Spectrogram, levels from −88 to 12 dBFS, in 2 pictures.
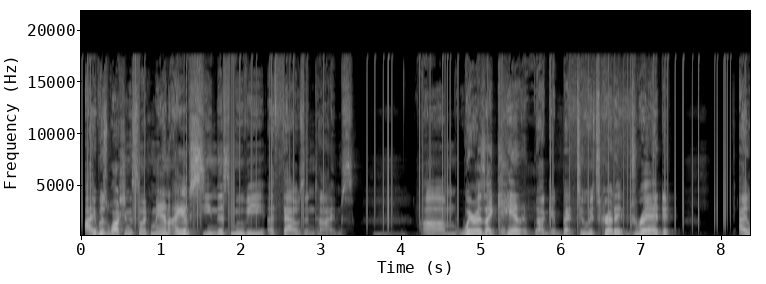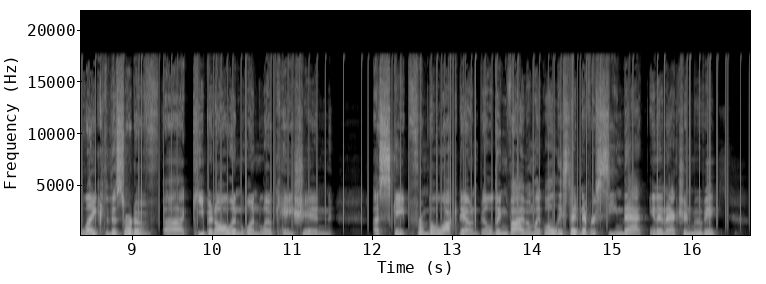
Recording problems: crackle, like an old record; noticeable; 15 dB below the speech

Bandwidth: 17.5 kHz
